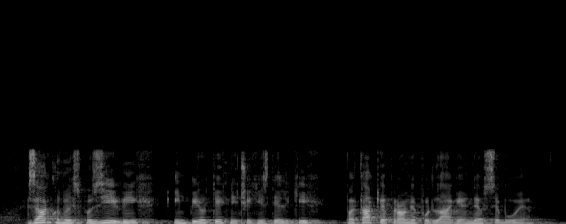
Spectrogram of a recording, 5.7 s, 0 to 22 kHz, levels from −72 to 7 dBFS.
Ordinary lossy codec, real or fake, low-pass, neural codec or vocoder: none; fake; 7.2 kHz; codec, 16 kHz, 8 kbps, FreqCodec, larger model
